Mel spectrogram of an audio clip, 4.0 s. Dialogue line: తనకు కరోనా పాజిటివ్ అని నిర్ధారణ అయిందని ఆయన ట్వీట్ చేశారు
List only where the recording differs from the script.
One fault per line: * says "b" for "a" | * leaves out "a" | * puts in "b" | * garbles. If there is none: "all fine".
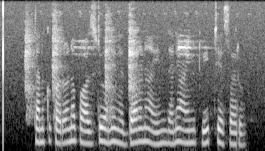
all fine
